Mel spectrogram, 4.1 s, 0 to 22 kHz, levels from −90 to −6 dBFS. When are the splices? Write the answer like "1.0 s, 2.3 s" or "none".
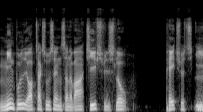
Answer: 1.7 s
